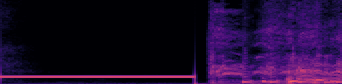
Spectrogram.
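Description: A censor bleep over a spoken name: a single steady, pure electronic tone holds for about a second, then cuts off abruptly as loud voices and noise come in.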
